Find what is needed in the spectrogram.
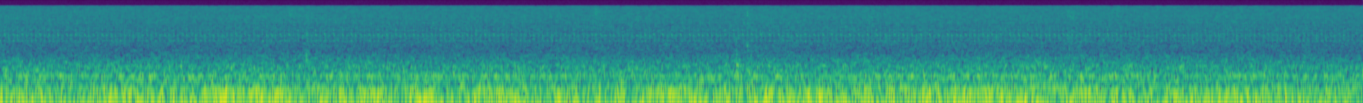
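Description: Steady room tone: a constant low rumble and hum with a faint steady tone over it, with no events standing out.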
